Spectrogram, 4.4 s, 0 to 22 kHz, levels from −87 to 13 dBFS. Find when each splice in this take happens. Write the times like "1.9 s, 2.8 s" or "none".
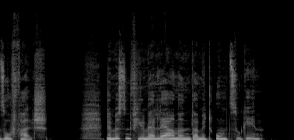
none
